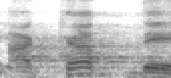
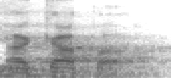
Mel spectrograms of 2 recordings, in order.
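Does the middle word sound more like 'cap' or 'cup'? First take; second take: cap; cup. First: The word sounds like 'cap de'. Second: The word sounds like 'cup of'. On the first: The speaker calls it wrong. "Because you say a cap de" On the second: The speaker calls it right. "It's not a cap de. Is a cup of water"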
